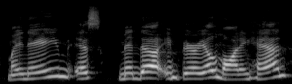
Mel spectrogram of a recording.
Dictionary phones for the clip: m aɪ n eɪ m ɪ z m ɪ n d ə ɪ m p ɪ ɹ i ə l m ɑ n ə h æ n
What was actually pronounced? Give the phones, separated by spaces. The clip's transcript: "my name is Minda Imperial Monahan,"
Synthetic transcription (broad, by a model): m aɪ n eɪ m ɪ s m ɪ n d ə ɪ m p ɪ ɹ i ə l m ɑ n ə h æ n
